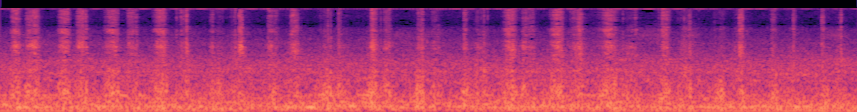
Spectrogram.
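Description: A coin scratching the coating off a lottery scratch-off ticket in quick, steady repeated strokes.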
